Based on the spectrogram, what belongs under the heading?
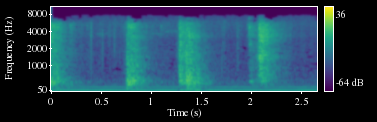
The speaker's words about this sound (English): Robot One, close the door and bolt it.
